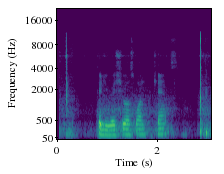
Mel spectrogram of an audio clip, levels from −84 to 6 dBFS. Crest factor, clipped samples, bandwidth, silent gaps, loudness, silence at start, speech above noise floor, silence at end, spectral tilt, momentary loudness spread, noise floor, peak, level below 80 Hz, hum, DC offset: 26 dB; under 0.1%; 12 kHz; none; -27 LUFS; 0.05 s; 31 dB; 0 s; -6 dB/octave; 17 LU; -57 dBFS; -4 dBFS; -64 dBFS; none; under 0.1%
